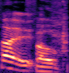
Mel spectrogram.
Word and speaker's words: FOAC: with the acronym and then said what about folk theater? Oh I see. So it's pronounced folk.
